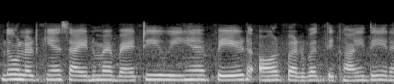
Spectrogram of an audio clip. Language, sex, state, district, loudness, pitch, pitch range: Kumaoni, female, Uttarakhand, Uttarkashi, -13 LUFS, 205 Hz, 195-220 Hz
